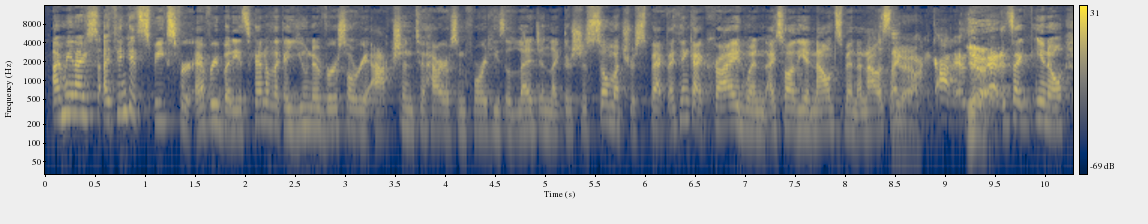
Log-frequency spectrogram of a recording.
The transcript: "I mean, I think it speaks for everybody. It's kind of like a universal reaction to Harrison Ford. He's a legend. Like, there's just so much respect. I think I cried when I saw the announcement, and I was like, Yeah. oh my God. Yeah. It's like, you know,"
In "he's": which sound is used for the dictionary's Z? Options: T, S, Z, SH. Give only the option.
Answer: Z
